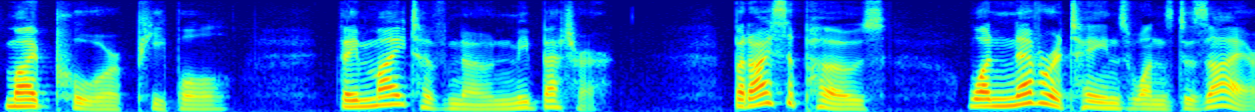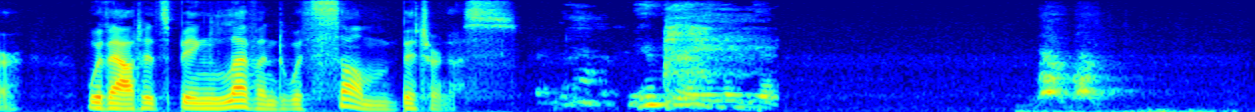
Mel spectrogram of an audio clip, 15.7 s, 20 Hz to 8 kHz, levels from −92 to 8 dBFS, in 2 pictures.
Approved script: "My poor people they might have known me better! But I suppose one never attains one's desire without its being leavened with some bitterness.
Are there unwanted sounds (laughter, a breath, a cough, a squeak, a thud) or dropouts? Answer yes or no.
yes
